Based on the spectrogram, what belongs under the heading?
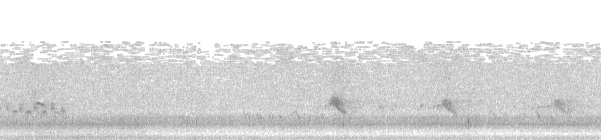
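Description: Faint, high, thin bird calls: three short chirps that slide down in pitch, about a second apart, over a steady hiss and a low hum.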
